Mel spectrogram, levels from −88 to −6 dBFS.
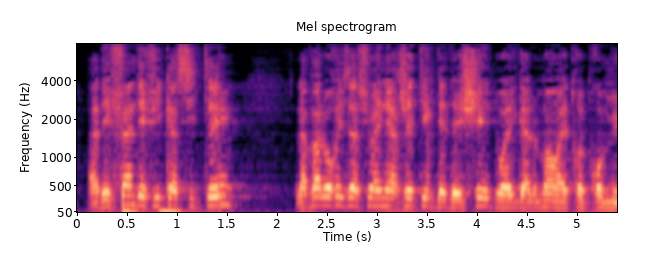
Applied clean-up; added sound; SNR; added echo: none; none; none; reverberation time 0.2 s.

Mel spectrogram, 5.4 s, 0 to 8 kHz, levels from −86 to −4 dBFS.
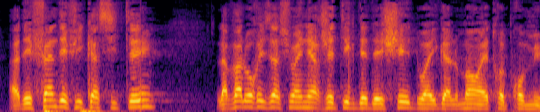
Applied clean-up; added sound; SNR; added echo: none; none; none; none.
